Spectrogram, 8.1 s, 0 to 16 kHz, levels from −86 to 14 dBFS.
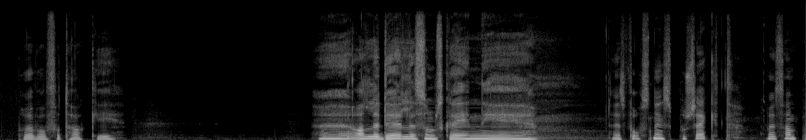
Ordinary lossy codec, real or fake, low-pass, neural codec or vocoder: none; real; 14.4 kHz; none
